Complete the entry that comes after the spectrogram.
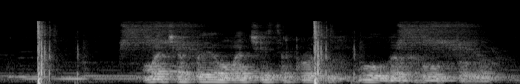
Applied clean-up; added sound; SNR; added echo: none; Tools; 5 dB; reverberation time 0.8 s.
